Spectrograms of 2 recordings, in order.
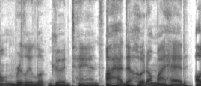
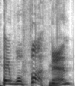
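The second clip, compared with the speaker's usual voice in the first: high-pitched comic exasperation; exasperated. Acted. Tanned customer stung by the insult, exasperated. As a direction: burst out high in protest. Indignant answer to imagined insult.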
